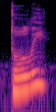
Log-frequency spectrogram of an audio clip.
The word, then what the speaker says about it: tuli: Tuli is fire. Tuli is wind with two U's.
